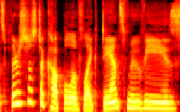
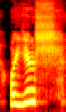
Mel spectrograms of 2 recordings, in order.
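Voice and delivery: [name] voice; 11 semitones higher than usual. Retold or imitated.

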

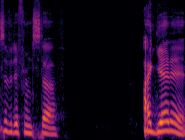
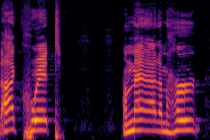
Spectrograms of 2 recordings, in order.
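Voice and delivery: loud, higher-pitched quitting announcement; fed-up outburst; 5 semitones higher, 8 dB louder, slower than usual. Retold or imitated. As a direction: act out storming in to quit. Acting out walking in to quit.

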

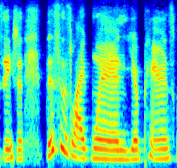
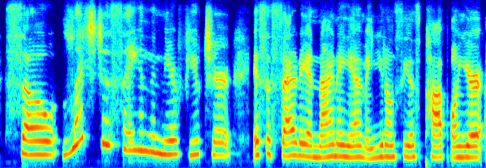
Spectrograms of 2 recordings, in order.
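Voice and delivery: ordinary talk, nothing marked

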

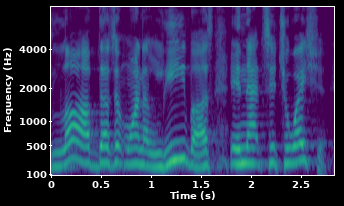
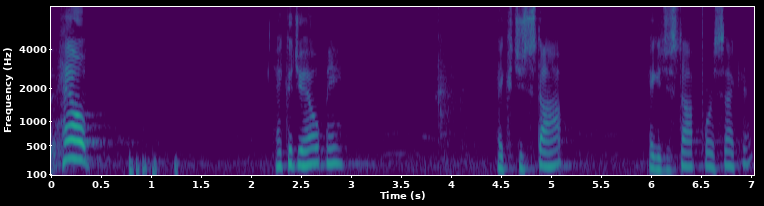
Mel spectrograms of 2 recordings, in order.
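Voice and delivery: very soft, casual polite request; half-hearted, hushed plea; meek call for help; 10 dB quieter than usual. Acted. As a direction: ask for rescue as if not wanting to bother anyone. Acting out a timid drowning person.

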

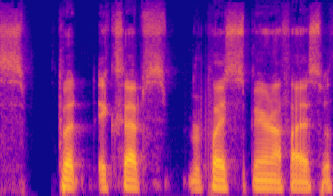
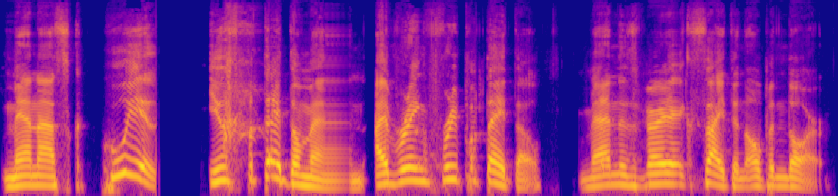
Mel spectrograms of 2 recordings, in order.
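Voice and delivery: louder mock Eastern European joke-telling; Eastern European accent; 4 semitones higher, 4 dB louder than usual. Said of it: "I'll do it with the joke".

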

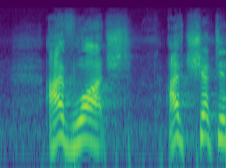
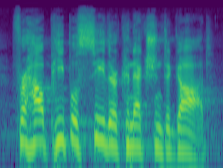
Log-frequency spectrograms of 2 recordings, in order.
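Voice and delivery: usual speaking voice

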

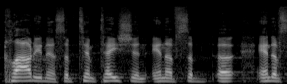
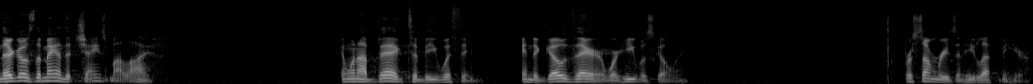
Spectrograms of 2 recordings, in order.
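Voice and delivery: wistful; 4 semitones lower, 6 dB quieter than usual. Retold or imitated. Man's inner thought, fading.

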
